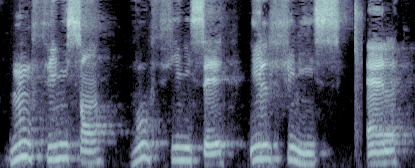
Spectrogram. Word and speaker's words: finissons: Nous finissons, comme c'est double S, on va prononcer S. C'est pas Z, sinon S. Nous finissons, vous finissez, ils finissent, elles finissent.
